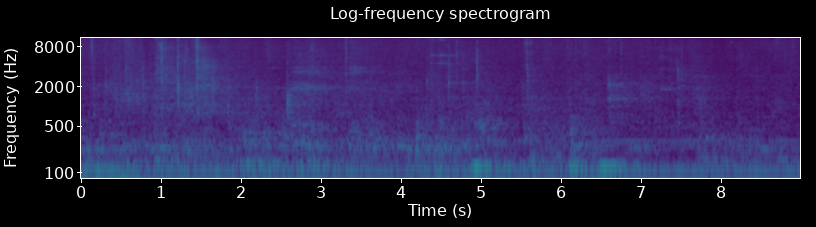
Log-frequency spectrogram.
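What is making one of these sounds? An orchestra plays softly in a large echoing hall.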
